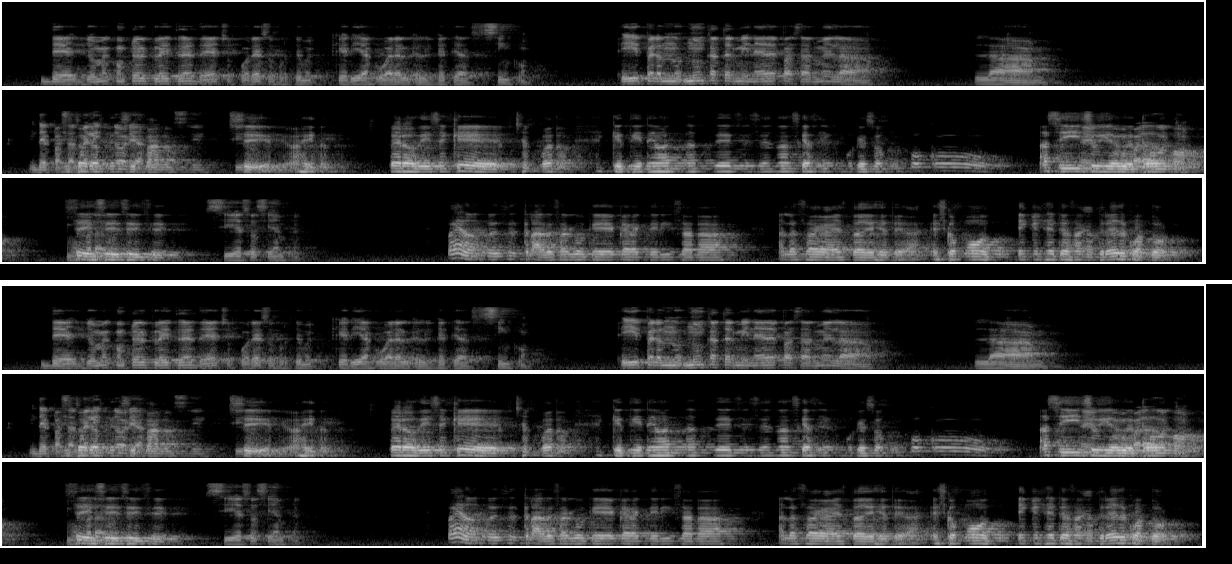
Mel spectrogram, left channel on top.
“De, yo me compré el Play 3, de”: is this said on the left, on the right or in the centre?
Left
